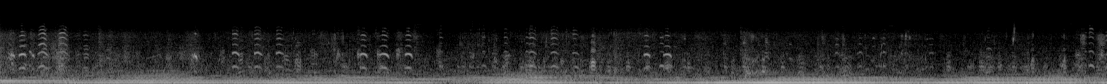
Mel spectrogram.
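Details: Many greater white-fronted geese heard at NSG Ahsewiesen on 17.02.2019, 14:50; rapid squeaky, laughing honks repeated constantly, layered over a strong continuous low drone.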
